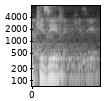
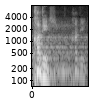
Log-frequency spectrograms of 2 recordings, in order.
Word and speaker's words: খাদির: নেককার বান্দা তার নাম খাদির যারে আপনারা বলেন খিজির উচ্চারণটা কিরখাদর আমাদের দেশের লোক বলে কি খিজির এটা ভুল উচ্চারণ শুদ্ধ উচ্চারণ কি খাদির তো মুসা নবী বলছেন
